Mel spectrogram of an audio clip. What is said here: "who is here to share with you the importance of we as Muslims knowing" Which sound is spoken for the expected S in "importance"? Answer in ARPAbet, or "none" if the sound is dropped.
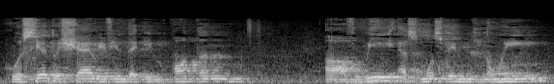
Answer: none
